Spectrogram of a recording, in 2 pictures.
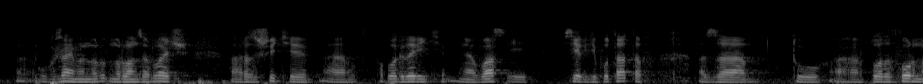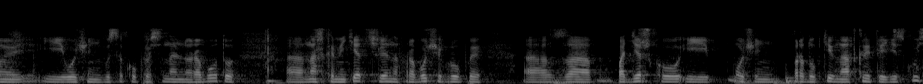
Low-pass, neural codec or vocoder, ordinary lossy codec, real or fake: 5.4 kHz; none; AAC, 24 kbps; real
